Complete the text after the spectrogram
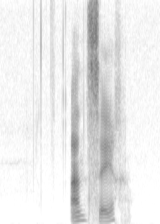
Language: Swedish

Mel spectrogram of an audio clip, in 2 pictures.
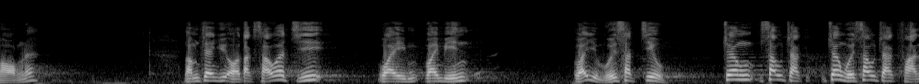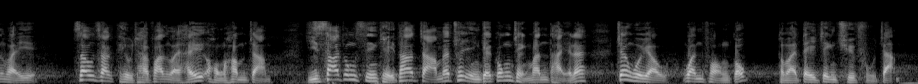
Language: Cantonese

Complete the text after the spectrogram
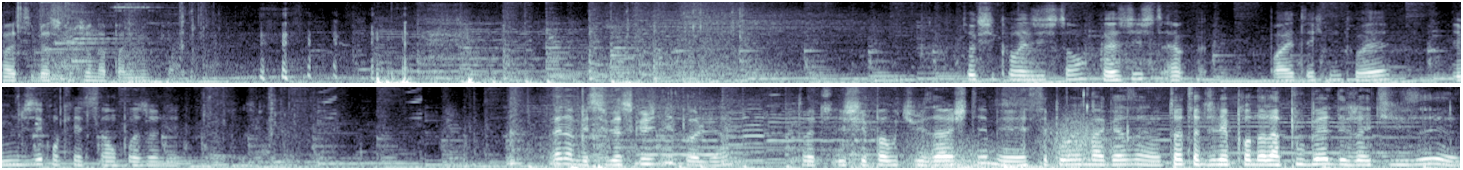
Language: French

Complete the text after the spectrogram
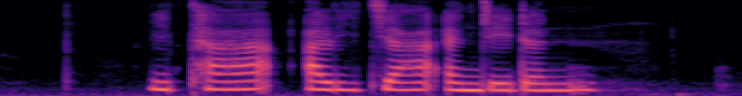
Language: English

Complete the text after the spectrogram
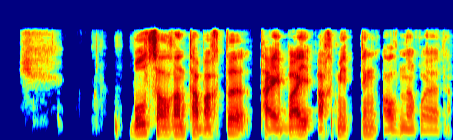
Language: Kazakh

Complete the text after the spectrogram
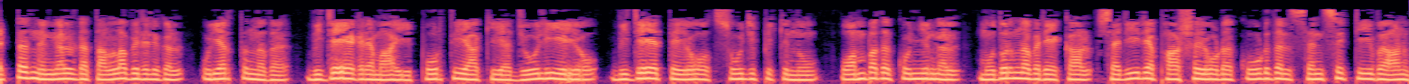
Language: Malayalam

